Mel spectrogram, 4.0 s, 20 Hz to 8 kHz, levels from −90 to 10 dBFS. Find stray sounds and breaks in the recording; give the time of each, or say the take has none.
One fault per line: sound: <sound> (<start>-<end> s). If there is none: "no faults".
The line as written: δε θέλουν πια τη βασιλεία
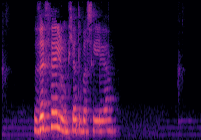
no faults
